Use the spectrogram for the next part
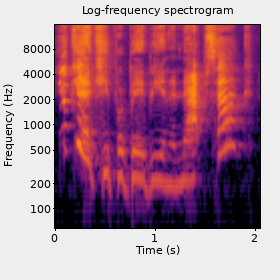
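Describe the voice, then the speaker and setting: A woman's voice: on the high side, huge pitch swings, a little fast, gravelly, pitched above the performer's own voice, exaggerated voice. A woman voicing a flustered female schoolteacher who sounds exasperated.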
